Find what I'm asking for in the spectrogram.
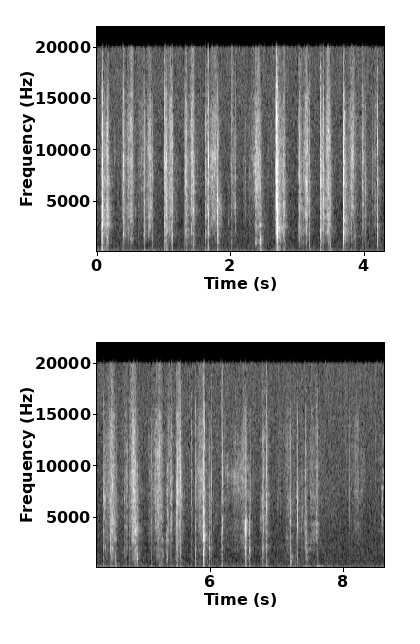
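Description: Playing cards handled and laid down during a card reading, a close run of crisp rapid flicks and snaps like shuffling, steady and fairly quiet with no talk.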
